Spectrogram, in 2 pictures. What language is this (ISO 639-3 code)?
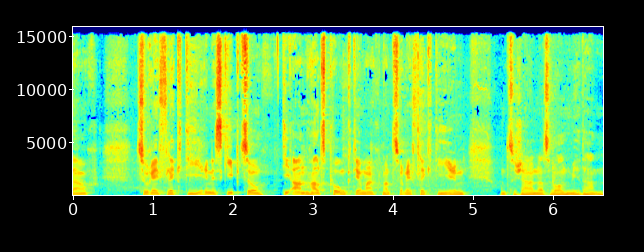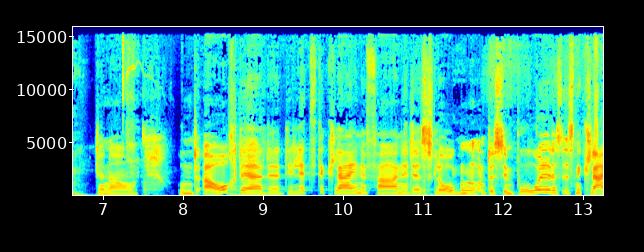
deu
